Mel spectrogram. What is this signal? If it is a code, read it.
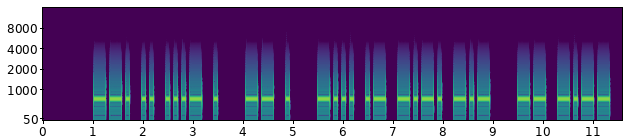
Morse code, heard as a keyed tone, about 15 wpm, 700 Hz. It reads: GIVE ME BACK MY
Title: Sentences from Top 800 Words 15wpm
